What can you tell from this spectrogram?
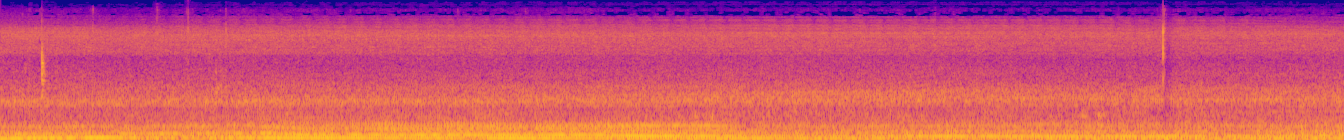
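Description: A low, steady engine hum whose pitch slowly falls over the first half, like a motor vehicle running at a distance. There is a faint click near the start and another near the end.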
